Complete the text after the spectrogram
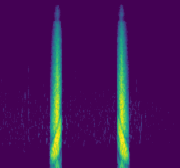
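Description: Sharp clicks sound as a menu opens and closes.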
